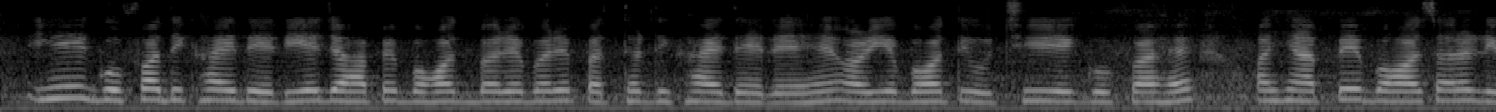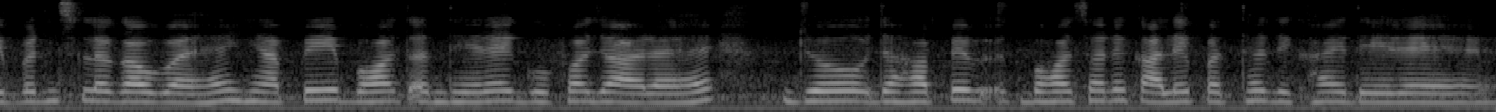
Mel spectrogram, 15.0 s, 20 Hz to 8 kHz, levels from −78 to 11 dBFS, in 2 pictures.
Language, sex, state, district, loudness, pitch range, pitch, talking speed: Hindi, female, Maharashtra, Aurangabad, -33 LUFS, 215-235 Hz, 225 Hz, 210 wpm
